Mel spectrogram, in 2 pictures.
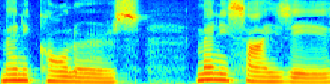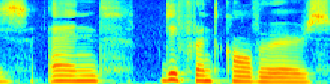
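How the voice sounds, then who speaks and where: A woman's fairly low, dark, mellow voice with an Italian accent, a very slow pace and ordinary pitch variation, on a very clean recording with a silent background. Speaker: podcaster, artist. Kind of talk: casual monologue. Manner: hesitant, many fillers.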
